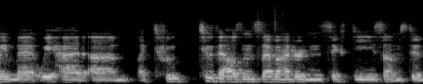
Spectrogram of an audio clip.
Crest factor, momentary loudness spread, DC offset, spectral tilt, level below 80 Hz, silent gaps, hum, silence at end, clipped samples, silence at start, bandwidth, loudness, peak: 16 dB; 7 LU; under 0.1%; -4.5 dB/octave; -86 dBFS; none; none; 0 s; under 0.1%; 0 s; 10.5 kHz; -23 LUFS; -6 dBFS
